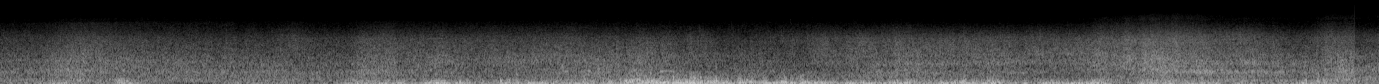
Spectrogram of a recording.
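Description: Ocean surf rolls onto the shore at Oahu, Hawaii, a broad continuous roar of breaking waves swelling louder midway, mixed with gusty wind buffeting the microphone.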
